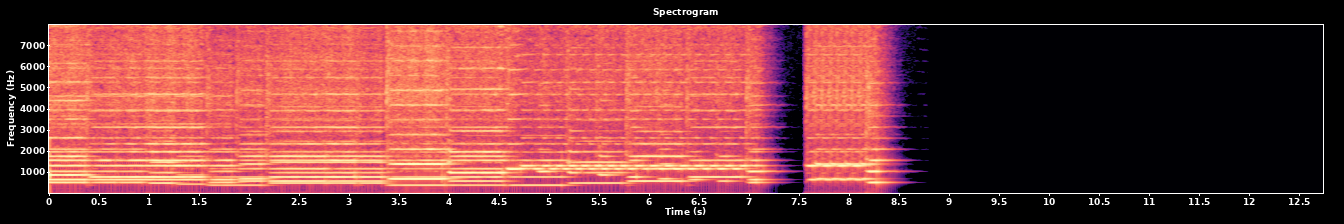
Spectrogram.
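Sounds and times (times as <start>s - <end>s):
flutes: 0.0s - 8.6s.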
